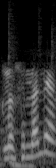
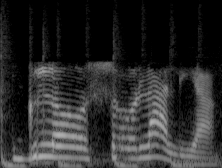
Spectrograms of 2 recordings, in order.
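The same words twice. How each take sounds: First: The word is said quickly. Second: The word is said slowly and carefully. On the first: "Tú la dices muy rápido" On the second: "la voy a decir despacito"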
